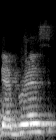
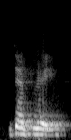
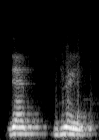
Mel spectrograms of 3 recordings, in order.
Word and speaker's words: debris: It is not debris or debris. It is pronounced as debris. Debris. The S is silent.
